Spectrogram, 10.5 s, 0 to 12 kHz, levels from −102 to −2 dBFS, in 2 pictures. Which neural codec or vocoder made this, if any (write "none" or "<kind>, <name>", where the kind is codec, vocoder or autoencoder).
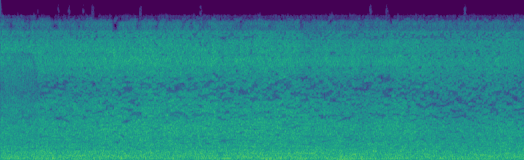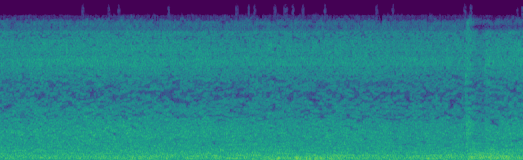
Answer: vocoder, Vocos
